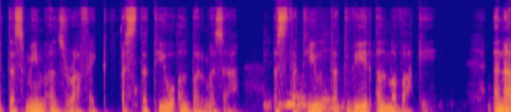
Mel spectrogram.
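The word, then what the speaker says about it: برمجة: Okay, अना others फी मदरसत रहीम अस्ततियु तसीम अल गवाफिक अस्ततियु अल बरमजा अस्ततियु तत्वीर अल मवाकी। अच्छा, ये जो कोडिंग है इसका बरजा मीन है या बरमजा, इसे मतलब प्रोनाउंस किस तरह करना है?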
